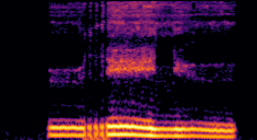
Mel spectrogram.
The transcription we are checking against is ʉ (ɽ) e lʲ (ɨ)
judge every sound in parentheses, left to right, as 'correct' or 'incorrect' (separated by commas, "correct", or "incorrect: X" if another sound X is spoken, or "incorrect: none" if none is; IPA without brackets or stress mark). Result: incorrect: r, correct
